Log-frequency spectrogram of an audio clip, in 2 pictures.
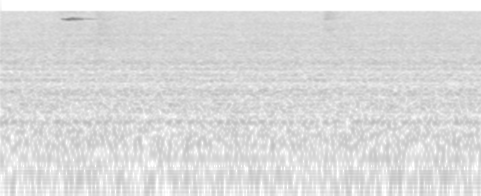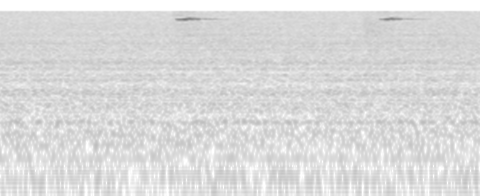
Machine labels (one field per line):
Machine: fan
